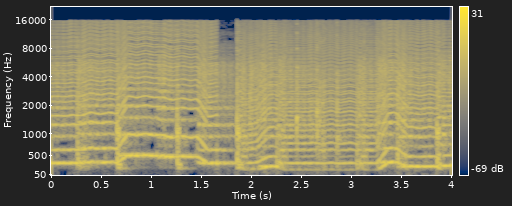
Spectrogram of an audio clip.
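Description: Background music: an electronic melody of held notes that slide up and down in pitch.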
